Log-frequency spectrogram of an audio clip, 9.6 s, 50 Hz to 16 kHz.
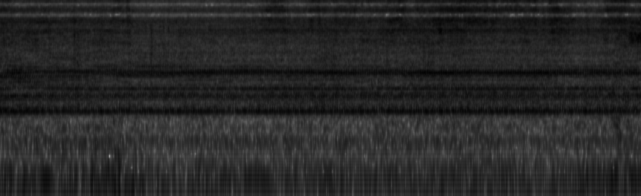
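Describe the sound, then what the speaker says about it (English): An RV tank-cleaning jetter pump driven by a 1500 PSI compressor runs steadily, a constant, even mechanical hum and whir that holds at the same level throughout, with no voices. "Pump's nice and quiet, so it doesn't make a ton of noise"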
